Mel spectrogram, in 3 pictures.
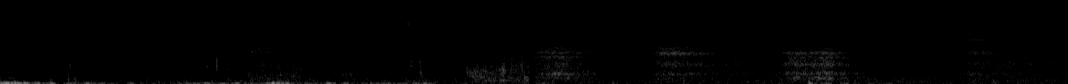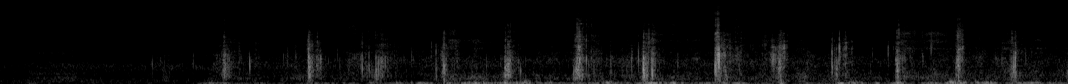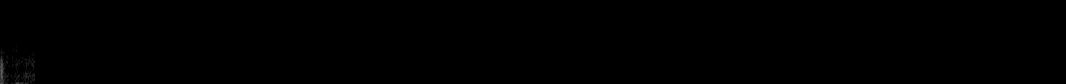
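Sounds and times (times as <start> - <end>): footsteps crunching on gravel: 12.2 - 21.7.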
